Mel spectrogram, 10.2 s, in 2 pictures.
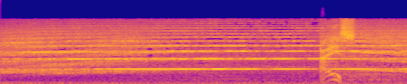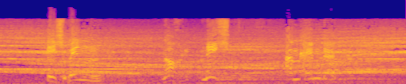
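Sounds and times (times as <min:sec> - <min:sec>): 
alarm sirens wailing throughout a spaceship: 0:00.0 - 0:10.1
speech: 0:04.1 - 0:04.6, 0:05.7 - 0:06.5, 0:07.1 - 0:09.5.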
